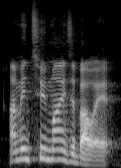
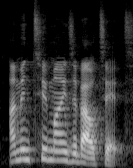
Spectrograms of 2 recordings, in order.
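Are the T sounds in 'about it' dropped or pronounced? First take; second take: dropped; pronounced. First: The T sounds in 'about it' are dropped. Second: The T sounds in 'about it' are pronounced. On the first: "And now without the T" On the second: "Let's say it together now with the T"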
